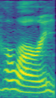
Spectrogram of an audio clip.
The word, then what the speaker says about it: Harary: We're joined with Dan Harary, yes, rhymes with Ferrari, joining us from Beverly Hills, California, talking about his new book, Carrots.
